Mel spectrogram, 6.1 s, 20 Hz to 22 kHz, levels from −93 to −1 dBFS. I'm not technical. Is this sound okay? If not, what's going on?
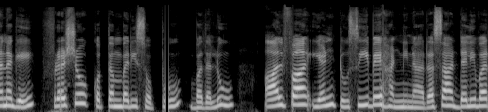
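No. The speech has four brief blocks of digital silence. At each one, the sound cuts to total silence and snaps back with no fade. At 0.76 s, 3.66 s and 4.79 s you hear a tick. From 2.07 to 2.11 s there is a short hole.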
